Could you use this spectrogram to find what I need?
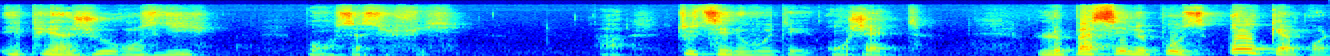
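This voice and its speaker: With vocal fry and a dark, mellow tone, a man moves through very wide pitch swings at a fairly slow pace. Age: 70s. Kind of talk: interview.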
